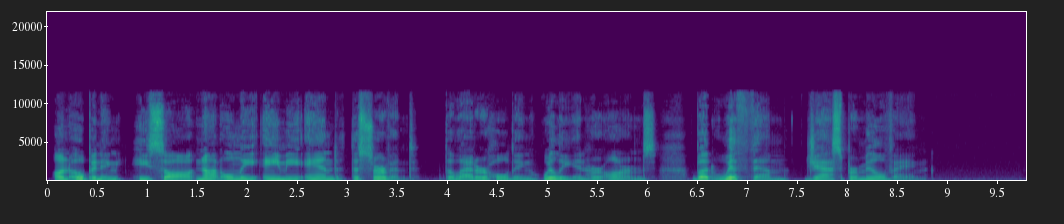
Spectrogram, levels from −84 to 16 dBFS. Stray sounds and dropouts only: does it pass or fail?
pass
